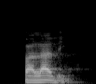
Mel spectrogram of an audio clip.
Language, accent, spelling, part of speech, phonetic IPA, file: Catalan, Valencia, pal·ladi, noun, [palˈla.ði], LL-Q7026 (cat)-pal·ladi.wav
- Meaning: palladium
